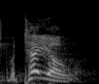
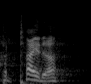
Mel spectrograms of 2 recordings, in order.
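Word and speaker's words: pateo (πατέω): And that word in the Greek is pateo, not potato, but pateo. That's how it's pronounced.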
